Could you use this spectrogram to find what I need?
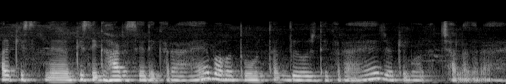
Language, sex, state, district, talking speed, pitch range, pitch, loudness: Hindi, female, Haryana, Jhajjar, 225 wpm, 195-210 Hz, 200 Hz, -18 LUFS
